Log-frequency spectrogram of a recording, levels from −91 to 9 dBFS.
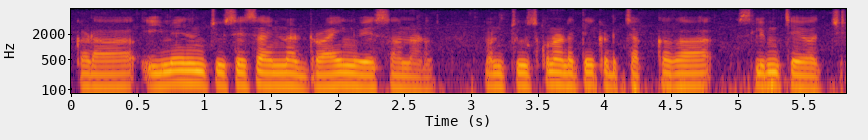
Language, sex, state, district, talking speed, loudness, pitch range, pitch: Telugu, male, Andhra Pradesh, Sri Satya Sai, 115 wpm, -17 LUFS, 115-125 Hz, 120 Hz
